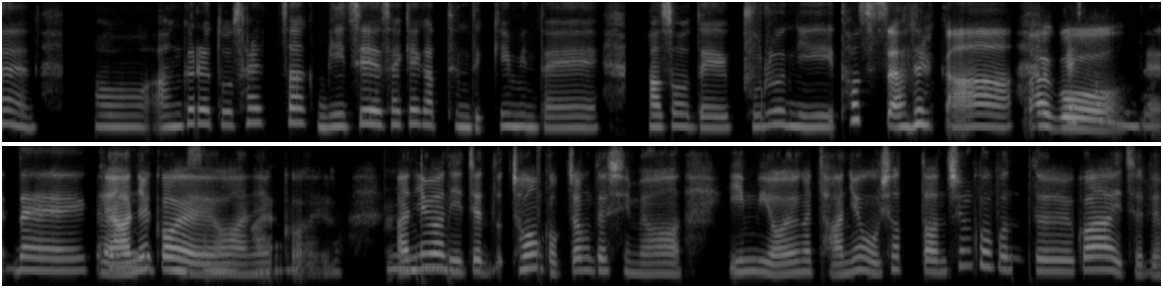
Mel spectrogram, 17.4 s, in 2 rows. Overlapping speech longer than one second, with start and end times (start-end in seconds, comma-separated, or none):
9.4-10.7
